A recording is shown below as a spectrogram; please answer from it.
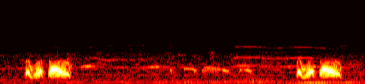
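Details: Decoy spotted dove cooing hard to attract and pull in wild birds. Two strong, low, husky coo phrases five seconds apart, with soft, thin cooing notes in between.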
